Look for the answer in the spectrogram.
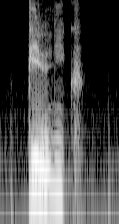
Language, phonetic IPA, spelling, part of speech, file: Polish, [ˈpʲilʲɲik], pilnik, noun, Pl-pilnik.ogg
